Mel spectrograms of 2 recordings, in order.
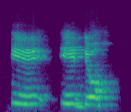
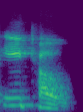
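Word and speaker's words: eto: When you got the oh, make sure you say oh, not. And I've heard mispronunciation on mispronouncing this. They say ito. That ain't right, guys. There's no such word as ito in the Mvskoke language. It's ido.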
